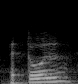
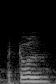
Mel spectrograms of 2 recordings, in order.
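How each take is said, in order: First: Said in the usual way. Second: "betul" with a Balinese T. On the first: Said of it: "Misalnya betul dibunyikan dengan betul". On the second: Shown as a demonstration. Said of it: "orang Bali membunyikan T dengan". ("betul" dengan T logat Bali)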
